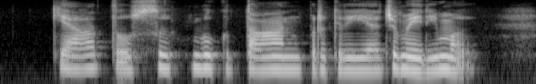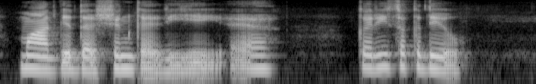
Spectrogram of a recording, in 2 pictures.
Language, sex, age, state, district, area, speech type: Dogri, female, 30-45, Jammu and Kashmir, Jammu, urban, read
